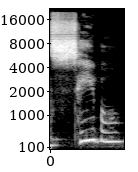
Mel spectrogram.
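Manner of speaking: high, drawn-out "sable"; high pitch. Shown as a demonstration. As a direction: lift SABLE up high and linger on it. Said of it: "use high pitch too much".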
